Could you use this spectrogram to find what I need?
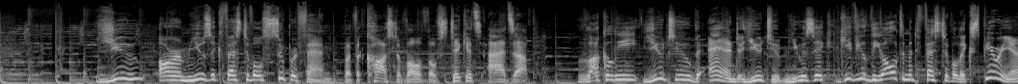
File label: ENGLISH VOICE DEMO REEL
